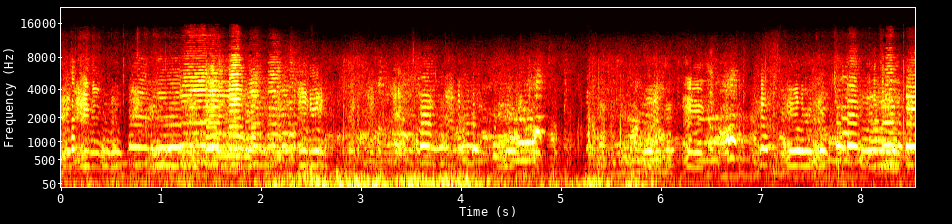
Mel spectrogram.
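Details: A winter flock of 42 trumpeter swans, 26 adults and 16 juveniles, at Gallup Park in Ann Arbor, Michigan, 8 January 2022, GoPro recording: loud, resonant trumpeting honks from many birds overlapping continuously, with some low rumble.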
